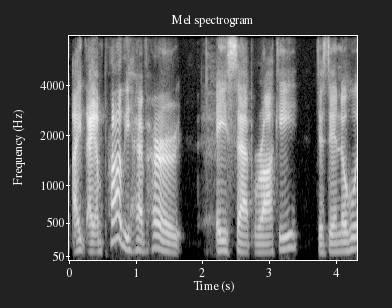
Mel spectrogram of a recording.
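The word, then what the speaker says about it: A$AP: ASA. Should I be saying ASAP? Say ASAP Rocky, but okay.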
